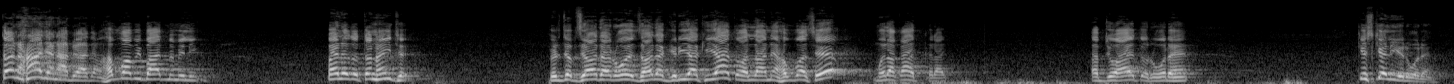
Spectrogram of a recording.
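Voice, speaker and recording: A male cleric with a Lucknow Urdu accent preaches a mourning sermon in a strikingly high voice. He drops to quiet asides, then rises to loud declaiming. The sound carries the long reverb of a large hall. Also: moderate pace, pauses often. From India. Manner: swings between soft asides and loud declaiming. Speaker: Shia cleric. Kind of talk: Muharram majlis sermon.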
